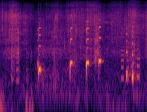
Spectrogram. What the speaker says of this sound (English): those low tones coming through? That's the sound of all the iron that's in here.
